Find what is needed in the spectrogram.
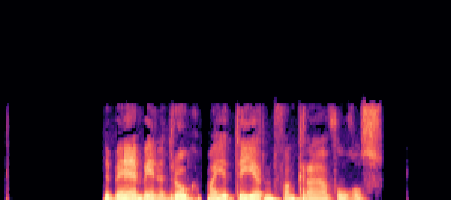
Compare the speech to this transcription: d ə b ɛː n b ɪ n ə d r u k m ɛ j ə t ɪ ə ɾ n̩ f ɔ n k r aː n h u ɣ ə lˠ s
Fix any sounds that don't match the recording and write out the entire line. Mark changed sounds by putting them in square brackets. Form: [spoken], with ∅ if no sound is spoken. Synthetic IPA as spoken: d ə b ɛː n b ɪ n ə d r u k m [a] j ə t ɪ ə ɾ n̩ f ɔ n k r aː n [f] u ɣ ə lˠ s

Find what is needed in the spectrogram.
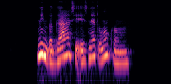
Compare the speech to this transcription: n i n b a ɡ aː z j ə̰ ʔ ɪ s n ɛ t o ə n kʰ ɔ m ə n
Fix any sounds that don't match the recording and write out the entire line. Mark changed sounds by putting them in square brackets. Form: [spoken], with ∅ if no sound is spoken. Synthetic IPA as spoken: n i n b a ɡ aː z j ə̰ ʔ ɪ s n ɛ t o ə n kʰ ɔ m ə n

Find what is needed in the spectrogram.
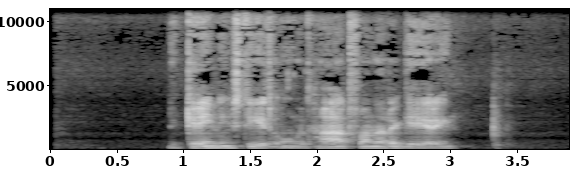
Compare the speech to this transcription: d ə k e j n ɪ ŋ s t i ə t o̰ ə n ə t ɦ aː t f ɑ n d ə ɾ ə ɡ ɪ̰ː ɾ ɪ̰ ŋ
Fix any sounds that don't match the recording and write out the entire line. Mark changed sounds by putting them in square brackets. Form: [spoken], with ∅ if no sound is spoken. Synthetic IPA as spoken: d ə k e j n ɪ ŋ s t i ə t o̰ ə n ə t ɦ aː t f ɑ n d ə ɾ ə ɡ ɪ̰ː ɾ ɪ̰ ŋ

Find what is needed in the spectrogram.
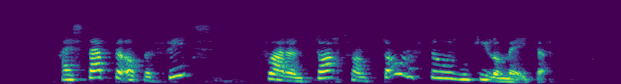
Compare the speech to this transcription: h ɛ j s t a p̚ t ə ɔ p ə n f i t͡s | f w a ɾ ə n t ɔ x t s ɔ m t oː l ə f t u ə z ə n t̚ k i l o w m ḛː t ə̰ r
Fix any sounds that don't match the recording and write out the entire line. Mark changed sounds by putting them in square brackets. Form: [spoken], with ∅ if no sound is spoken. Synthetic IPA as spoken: h ɛ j s t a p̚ t ə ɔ p ə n f i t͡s | f w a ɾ ə n t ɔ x t [f] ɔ [n] t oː l ə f t u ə z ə n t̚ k i l o [∅] m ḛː t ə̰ r

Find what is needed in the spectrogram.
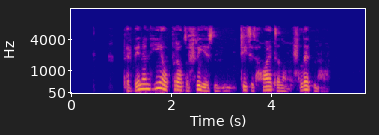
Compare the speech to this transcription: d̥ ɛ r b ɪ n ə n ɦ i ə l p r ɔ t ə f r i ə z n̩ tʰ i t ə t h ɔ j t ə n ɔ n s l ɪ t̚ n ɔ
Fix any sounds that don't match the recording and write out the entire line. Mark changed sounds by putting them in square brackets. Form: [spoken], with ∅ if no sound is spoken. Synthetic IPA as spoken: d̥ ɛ r b ɪ n ə n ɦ i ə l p r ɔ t ə f r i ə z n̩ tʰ i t ə t h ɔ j t ə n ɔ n [f] l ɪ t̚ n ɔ

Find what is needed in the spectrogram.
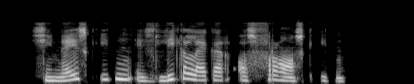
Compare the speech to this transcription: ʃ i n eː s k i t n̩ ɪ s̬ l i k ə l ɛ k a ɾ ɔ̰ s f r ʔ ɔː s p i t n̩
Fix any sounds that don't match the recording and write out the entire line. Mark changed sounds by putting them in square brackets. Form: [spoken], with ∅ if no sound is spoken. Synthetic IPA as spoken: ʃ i n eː s k i t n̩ ɪ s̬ l i k ə l ɛ k [ə] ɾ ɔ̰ s f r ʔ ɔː s [k] i t n̩

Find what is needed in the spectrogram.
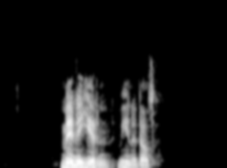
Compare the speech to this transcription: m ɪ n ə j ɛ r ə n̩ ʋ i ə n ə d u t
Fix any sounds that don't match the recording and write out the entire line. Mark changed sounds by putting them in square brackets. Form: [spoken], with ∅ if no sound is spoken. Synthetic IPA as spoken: m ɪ n ə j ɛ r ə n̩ ʋ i ə n ə d [ɔ] t

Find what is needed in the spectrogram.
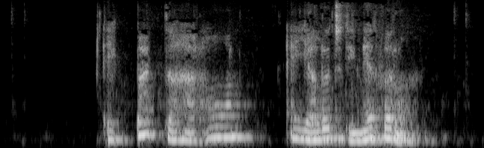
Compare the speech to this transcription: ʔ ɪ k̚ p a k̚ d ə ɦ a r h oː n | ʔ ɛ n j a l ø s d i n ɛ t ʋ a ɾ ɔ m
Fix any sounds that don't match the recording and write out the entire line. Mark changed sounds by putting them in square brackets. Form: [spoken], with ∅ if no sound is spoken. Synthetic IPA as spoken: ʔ ɪ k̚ p a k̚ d ə ɦ a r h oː n | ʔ ɛ n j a l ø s d i n ɛ t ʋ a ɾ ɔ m

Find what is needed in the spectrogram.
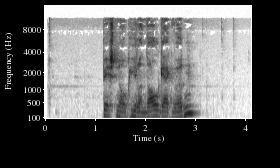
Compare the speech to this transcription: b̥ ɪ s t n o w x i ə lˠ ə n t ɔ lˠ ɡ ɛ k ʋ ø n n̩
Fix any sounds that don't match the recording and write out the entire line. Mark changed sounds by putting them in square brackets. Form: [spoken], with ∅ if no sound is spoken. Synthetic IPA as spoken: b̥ ɪ s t n o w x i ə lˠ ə n [d] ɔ lˠ ɡ ɛ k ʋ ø [d] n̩

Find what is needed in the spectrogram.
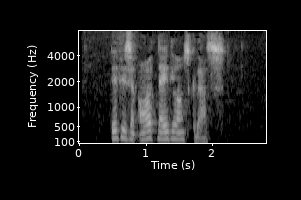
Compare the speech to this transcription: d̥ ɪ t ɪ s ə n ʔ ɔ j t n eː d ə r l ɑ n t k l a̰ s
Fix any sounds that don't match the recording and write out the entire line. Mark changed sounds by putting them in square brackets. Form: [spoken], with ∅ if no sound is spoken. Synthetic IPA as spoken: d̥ ɪ t ɪ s ə n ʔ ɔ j t n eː d ə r l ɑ n [s] k [r] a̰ s

